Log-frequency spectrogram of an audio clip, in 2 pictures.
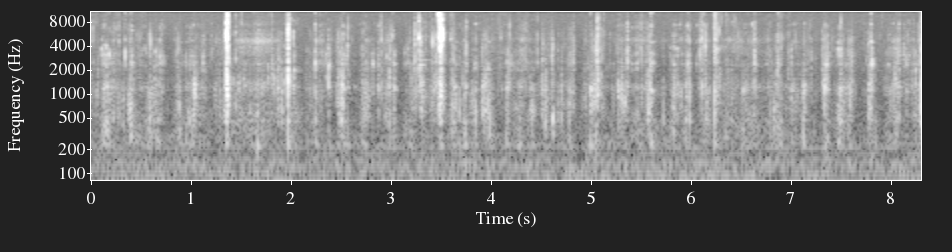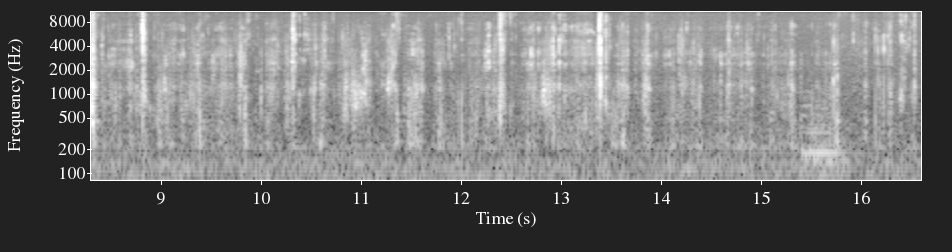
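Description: Close-miked mouth chewing of webfoot octopus: irregular sharp clicks of the chewy flesh, a few louder than the rest.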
